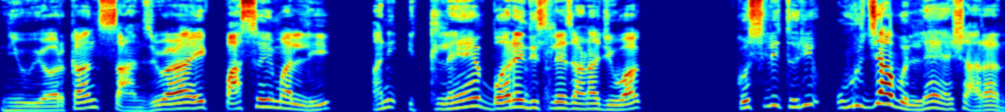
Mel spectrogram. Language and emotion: Goan Konkani, happy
